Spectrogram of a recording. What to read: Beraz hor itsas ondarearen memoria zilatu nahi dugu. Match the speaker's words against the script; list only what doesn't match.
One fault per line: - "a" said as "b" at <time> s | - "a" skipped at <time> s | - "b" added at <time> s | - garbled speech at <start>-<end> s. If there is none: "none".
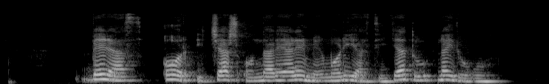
none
